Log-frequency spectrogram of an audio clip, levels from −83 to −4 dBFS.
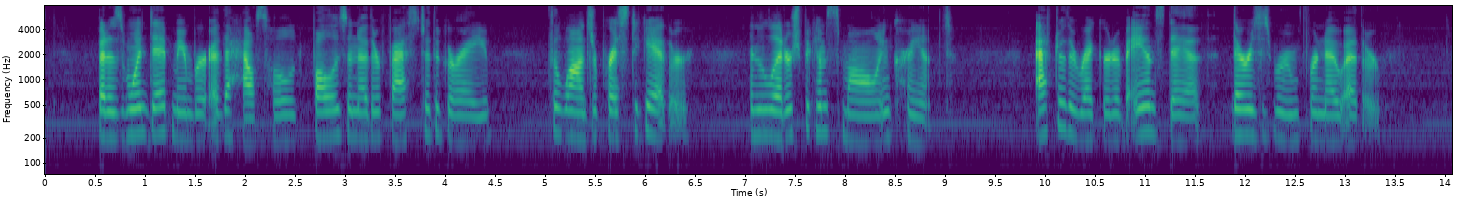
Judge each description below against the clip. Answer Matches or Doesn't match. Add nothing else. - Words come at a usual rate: Matches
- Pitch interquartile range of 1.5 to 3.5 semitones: Matches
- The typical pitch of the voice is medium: Doesn't match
